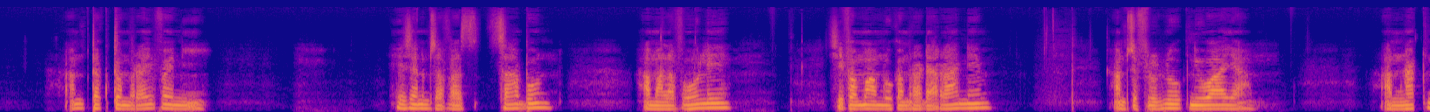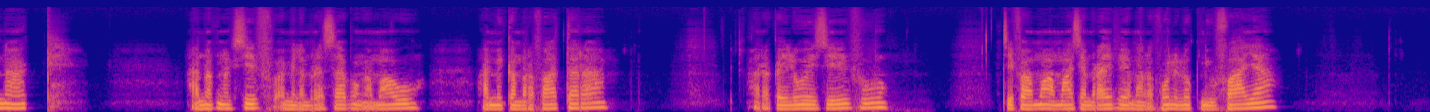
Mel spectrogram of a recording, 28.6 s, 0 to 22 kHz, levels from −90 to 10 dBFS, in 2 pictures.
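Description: The speech clip has generation loss throughout. It sounds swirly, smeared and hollow, and attacks blur. There is nothing above 16.7 kHz. The damage is heavier than a single encode at this rate would leave. The likely cause is repeated lossy re-encoding, around seven passes, which fits a Vorbis chain near 60 kbit/s. Each pass quantises again on a shifted frame grid. The noise and spectral holes stack up.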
